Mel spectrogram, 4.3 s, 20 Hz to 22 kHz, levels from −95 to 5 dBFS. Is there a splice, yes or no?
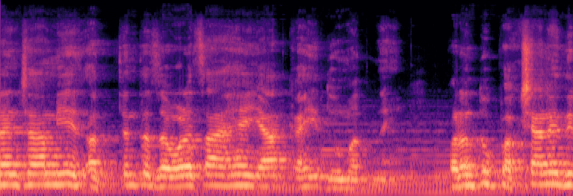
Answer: no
